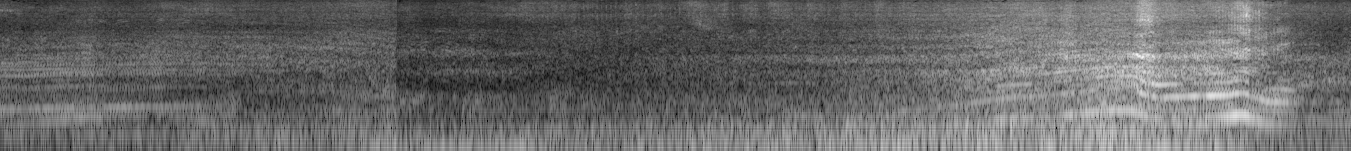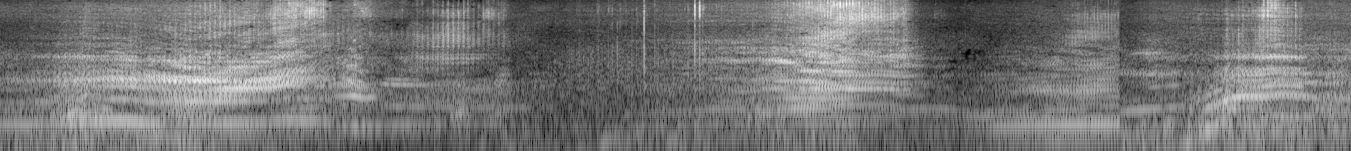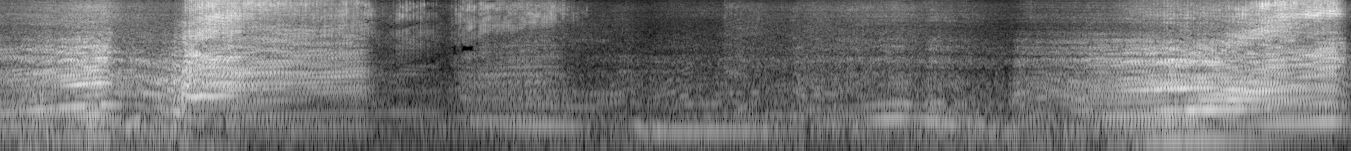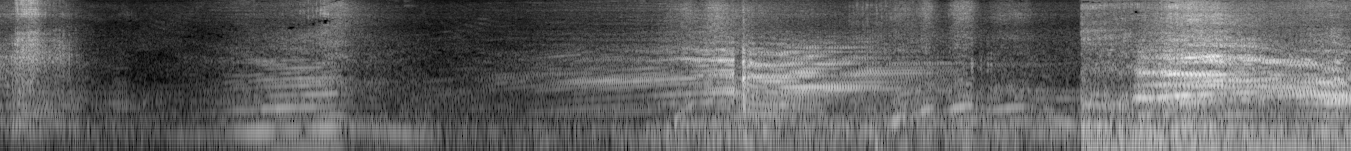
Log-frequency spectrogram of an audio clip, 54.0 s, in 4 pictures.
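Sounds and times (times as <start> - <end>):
road traffic: 0.0 - 54.0
cars accelerating hard past: 8.8 - 41.5, 45.4 - 54.0.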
